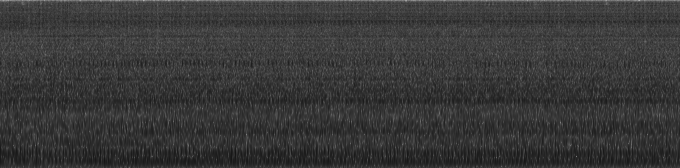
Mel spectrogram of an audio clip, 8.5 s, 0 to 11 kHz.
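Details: King Canada 950 W two-stroke generator, long-sitting no-start, after plug tightened and carb work: steady, even buzzing run with no misses or surging, holding one speed; idling healthily.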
